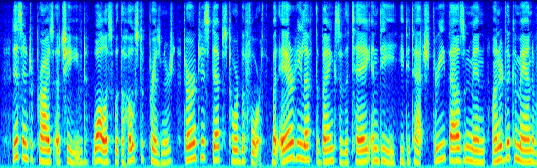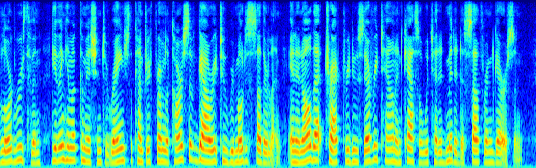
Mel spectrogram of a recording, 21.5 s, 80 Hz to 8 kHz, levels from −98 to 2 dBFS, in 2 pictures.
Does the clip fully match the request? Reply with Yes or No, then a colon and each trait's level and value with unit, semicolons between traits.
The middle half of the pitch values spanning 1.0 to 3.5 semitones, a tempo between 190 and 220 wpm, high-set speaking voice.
Yes: average, 2.7 semitones; average, 195 wpm; high, 200 Hz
